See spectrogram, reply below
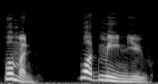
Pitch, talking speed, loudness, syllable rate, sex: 170 Hz, 150 wpm, -16 LUFS, 4.1 syllables/s, male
